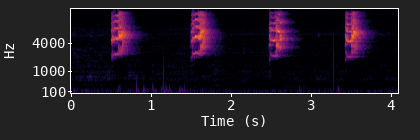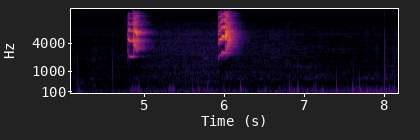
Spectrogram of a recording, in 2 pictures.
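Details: Shrill, rasping lovebird chirps, six of them at roughly one-second intervals, loud and piercing over faint background clatter and hum.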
